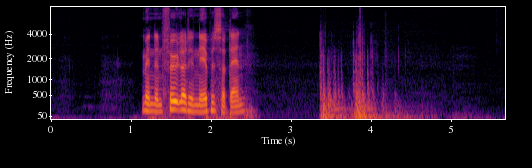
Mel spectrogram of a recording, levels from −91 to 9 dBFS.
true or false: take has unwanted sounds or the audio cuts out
true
